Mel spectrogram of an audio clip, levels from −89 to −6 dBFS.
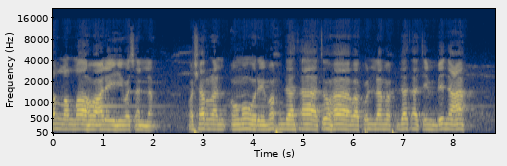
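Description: Listening through the recording, nothing stood out as a technical problem at any point.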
